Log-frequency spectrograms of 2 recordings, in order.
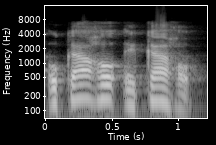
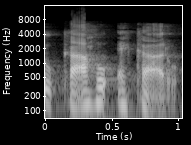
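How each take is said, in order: First: Imitated French accent with "caro" said like "carro"; Portuguese in a French accent, both Rs in the throat; French-accented "caro" with a guttural R. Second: Said in the usual way. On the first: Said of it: "Ele vai falar". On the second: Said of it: "falar assim".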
